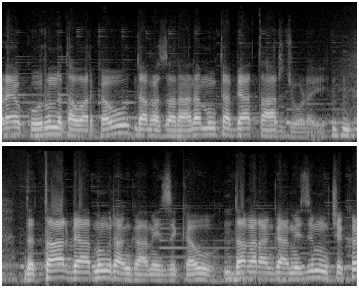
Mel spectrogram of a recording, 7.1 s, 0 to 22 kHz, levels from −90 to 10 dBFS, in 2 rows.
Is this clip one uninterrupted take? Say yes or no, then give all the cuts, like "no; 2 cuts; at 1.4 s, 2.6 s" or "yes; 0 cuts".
yes; 0 cuts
